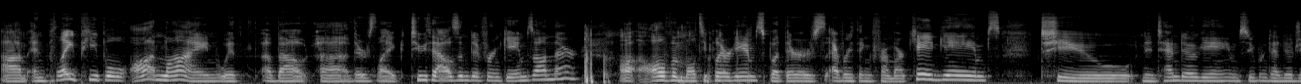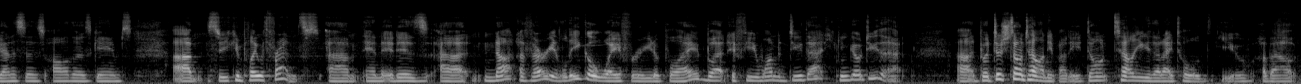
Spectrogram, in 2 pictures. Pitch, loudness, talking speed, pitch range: 160 Hz, -27 LUFS, 190 wpm, 150-190 Hz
